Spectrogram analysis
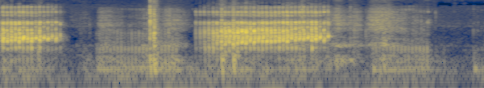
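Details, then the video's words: Domestic cat making strange sounds, called mean by its owner: a harsh, buzzy, pulsing growl-yowl in two long bursts with a short sharp click between them and a quieter drawn-out growl after. "The cat is making strange sounds"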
